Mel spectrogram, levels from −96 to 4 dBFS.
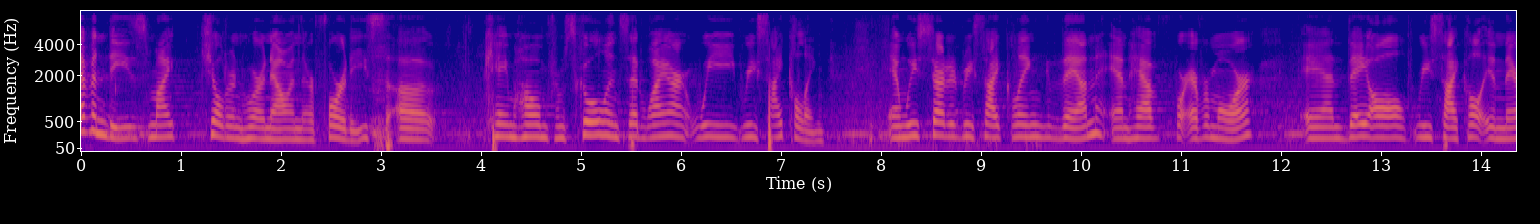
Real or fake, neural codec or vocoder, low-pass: real; none; 7.2 kHz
